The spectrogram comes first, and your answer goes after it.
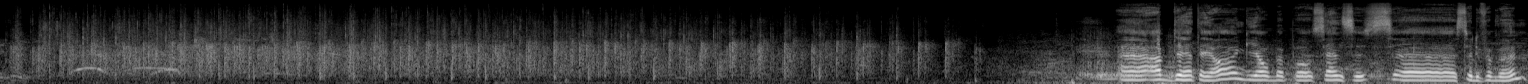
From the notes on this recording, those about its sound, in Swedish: Folkbildningspodden ställer sex frågor till sex verksamma folkbildare under 2023 års Järvavecka i Stockholm med karuseller, film och partiledartal som ljudkuliss.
